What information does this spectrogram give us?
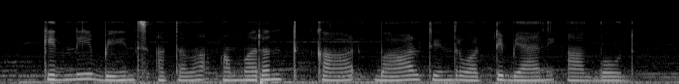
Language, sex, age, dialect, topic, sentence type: Kannada, female, 18-24, Northeastern, agriculture, statement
